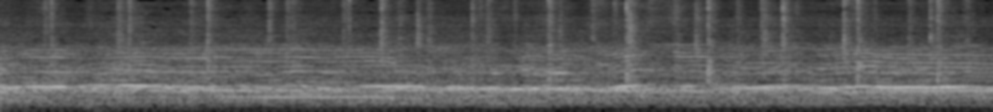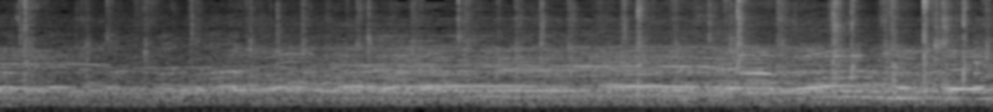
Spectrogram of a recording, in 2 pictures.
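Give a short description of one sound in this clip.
A large crowd of men sings together loudly in an echoing hall.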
